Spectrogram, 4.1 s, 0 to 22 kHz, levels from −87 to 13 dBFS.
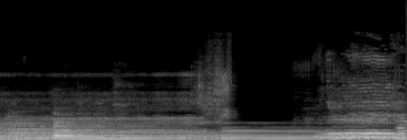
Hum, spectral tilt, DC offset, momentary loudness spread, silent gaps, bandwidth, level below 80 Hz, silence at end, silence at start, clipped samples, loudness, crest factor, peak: none; -6 dB/octave; under 0.1%; 12 LU; none; 14.5 kHz; -58 dBFS; 0 s; 0 s; under 0.1%; -21 LUFS; 18 dB; -2 dBFS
